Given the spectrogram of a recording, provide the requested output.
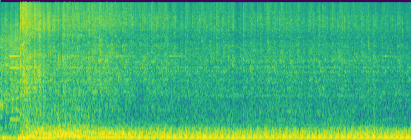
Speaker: All right, I'm gonna fire it up. There's no exhaust right now, so it's super loud.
